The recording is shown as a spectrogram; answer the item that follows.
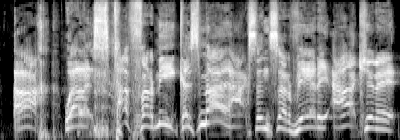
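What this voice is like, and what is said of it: Put-on Scottish accent. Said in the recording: “That is quite accurate... that is an absolutely spookily accurate Scottish accent... insulted by ... accent”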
